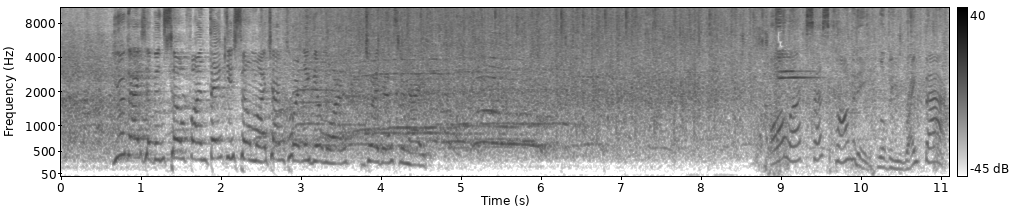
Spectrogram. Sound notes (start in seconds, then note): 5.3 audience cheers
